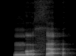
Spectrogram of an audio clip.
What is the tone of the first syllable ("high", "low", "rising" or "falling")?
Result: falling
